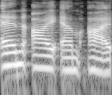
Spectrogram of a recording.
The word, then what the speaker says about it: Nimi: And that's why I want to talk to you today about Nimi Skincare. That's N I Mi, but is pronounced Nimi.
